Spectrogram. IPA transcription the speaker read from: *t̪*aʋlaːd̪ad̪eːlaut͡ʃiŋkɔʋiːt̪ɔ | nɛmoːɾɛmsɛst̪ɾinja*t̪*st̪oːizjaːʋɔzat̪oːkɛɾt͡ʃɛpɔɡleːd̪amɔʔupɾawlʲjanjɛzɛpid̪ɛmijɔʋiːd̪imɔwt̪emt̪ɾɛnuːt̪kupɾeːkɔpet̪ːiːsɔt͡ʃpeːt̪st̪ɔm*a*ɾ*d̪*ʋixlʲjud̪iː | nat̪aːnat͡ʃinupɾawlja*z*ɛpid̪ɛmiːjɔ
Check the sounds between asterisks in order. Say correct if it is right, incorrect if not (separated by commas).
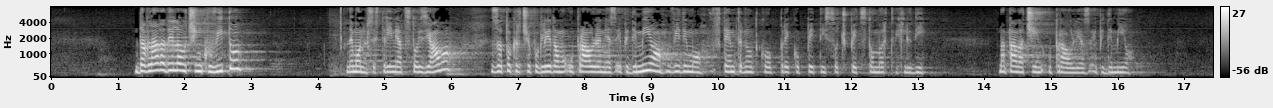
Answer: incorrect, correct, incorrect, incorrect, correct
